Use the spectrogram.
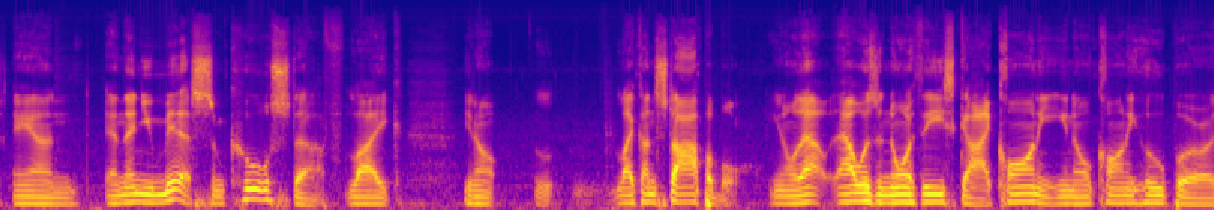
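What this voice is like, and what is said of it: Slow rural Western New York-style accent. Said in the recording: “I'm from Western New York, and your accent is very close to what we've got going on. And we're not really Southern. We're just redneck ... It's a redneck accent ... It's real slow”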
